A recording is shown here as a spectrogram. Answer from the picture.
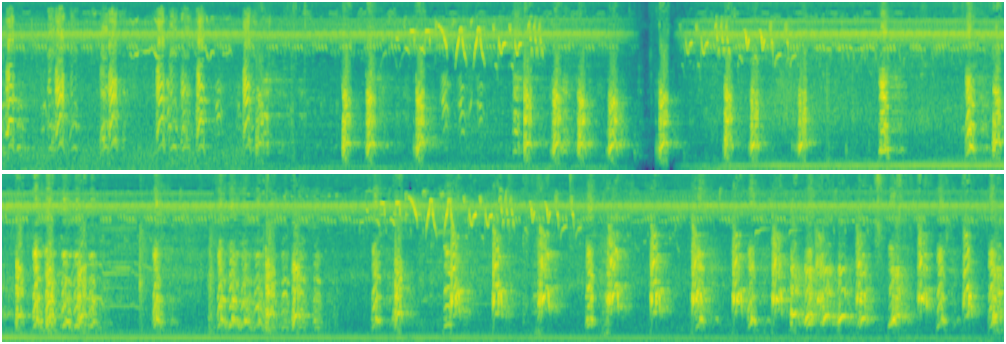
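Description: German Shepherds barking in quick, repeated series of barks, one scene and dog giving way to another after a brief break about ten seconds in. From then on a steady low hum runs beneath the barking.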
